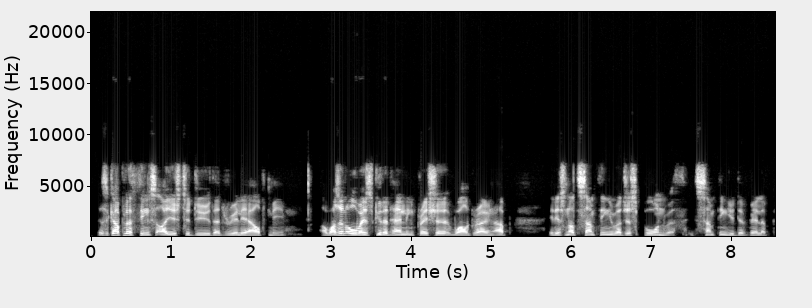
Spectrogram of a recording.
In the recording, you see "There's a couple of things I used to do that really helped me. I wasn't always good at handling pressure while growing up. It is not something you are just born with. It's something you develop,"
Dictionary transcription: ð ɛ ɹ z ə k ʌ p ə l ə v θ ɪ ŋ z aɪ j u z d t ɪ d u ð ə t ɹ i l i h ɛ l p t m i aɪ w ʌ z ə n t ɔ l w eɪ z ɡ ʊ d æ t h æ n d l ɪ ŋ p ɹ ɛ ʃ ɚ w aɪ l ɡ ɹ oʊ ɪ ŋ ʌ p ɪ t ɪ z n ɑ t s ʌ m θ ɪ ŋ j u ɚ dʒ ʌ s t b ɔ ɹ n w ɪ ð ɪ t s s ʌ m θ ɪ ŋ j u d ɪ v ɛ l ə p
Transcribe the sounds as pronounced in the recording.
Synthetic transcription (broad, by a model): ð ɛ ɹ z ə k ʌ p l ə v θ ɪ ŋ z aɪ j u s t ɪ d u ð ə t ɹ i l i h ɛ l p t m i aɪ w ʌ z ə n t ɔ l w eɪ z ɡ ʊ d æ t h æ n d l ɪ ŋ p ɹ ɛ ʃ ɚ w aɪ l ɡ ɹ oʊ ɪ ŋ ʌ p ɪ t ɪ z n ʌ t s ʌ m θ ɪ ŋ j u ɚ dʒ ʌ s t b ɔ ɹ n w ɪ ð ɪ t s s ʌ m θ ɪ ŋ j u d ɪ v ɛ l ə p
